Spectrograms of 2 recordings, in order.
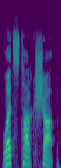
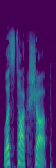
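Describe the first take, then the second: First: Let's talk shop said slowly; slow, deliberate let's talk shop; slow phrase demo. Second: Slow, savoring let's talk shop; mock business pitch. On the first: Shown as a demonstration. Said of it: "where I say the phrase". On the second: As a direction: pitch it to a fellow influencer, slowly. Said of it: "go to some other influencer and be like".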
